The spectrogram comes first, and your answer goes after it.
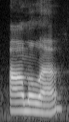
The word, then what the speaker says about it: Amala: um your name I'm going to try to pronounce it uh Amala Amala perfect Amala yeah okay yep that's pretty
